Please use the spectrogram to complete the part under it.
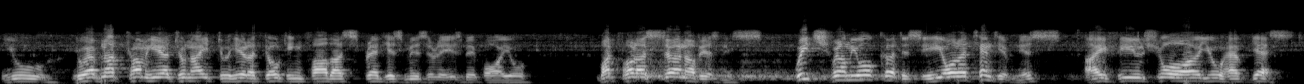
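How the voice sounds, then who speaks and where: A man's voice: on the high side, expressive, natural voice. Man acting a grandiose, half-mad old tragedian. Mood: menacing, accusing. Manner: declamatory, grandiose, dramatic pauses. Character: theatrical grieving old actor father, half-mad, accusing. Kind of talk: 1940s radio acting. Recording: muffled, noisy old radio recording.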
